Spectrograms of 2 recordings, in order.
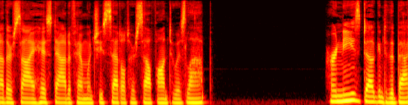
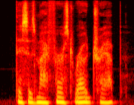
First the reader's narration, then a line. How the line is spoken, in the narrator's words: whispered in his ear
